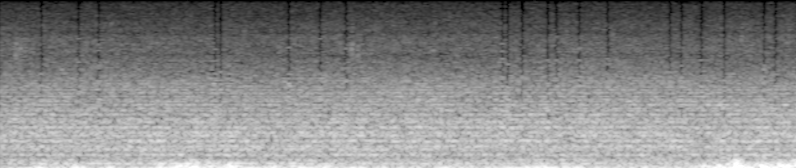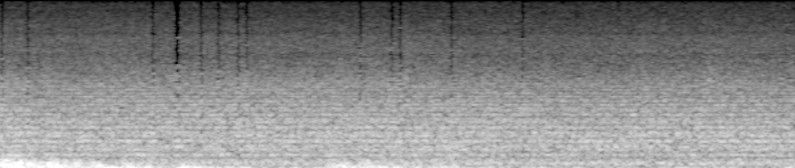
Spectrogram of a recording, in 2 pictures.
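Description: Steady low rumble and broadband hiss, swelling briefly around the sixth second, with no animal voice.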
